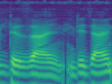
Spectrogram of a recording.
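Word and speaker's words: design: next देखेंगे लिखा है डी ई एस आई जी ji silent N पढ़ेंगे इसको पढ़ेंगे डिजाइन डिजाइन मींस होता है आकृति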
